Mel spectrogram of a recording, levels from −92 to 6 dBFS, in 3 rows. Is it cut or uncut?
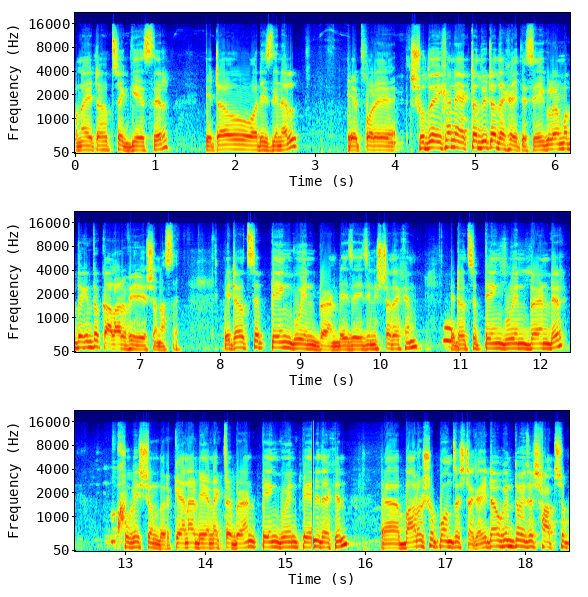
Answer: cut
